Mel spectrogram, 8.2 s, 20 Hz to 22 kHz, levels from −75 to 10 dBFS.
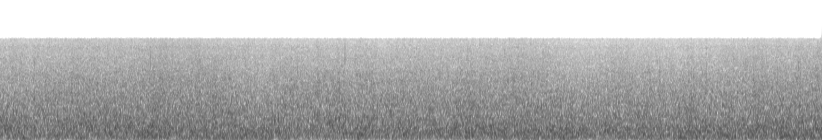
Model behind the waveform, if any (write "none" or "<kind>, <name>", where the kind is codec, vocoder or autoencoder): none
